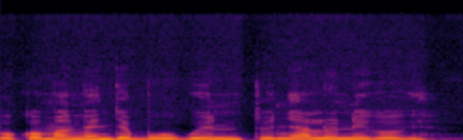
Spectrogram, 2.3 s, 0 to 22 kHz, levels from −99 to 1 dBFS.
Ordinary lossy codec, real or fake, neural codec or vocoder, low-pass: none; fake; vocoder, 44.1 kHz, 128 mel bands every 512 samples, BigVGAN v2; 19.8 kHz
